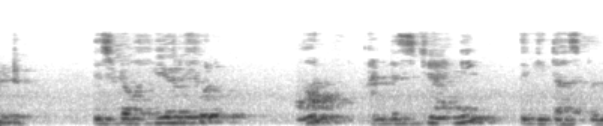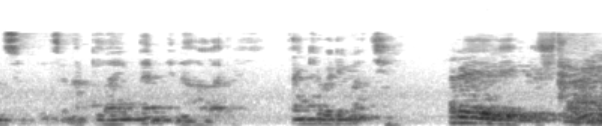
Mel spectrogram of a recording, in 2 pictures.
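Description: A man speaks calmly into a headset microphone, heard over an online call.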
